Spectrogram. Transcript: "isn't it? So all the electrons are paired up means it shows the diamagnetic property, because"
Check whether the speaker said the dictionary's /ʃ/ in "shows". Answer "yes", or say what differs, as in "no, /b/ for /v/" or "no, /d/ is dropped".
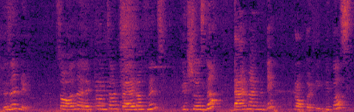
yes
